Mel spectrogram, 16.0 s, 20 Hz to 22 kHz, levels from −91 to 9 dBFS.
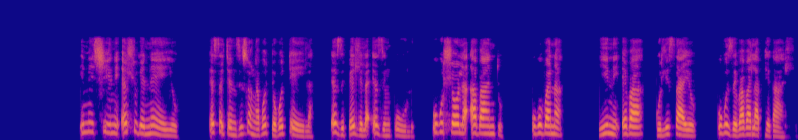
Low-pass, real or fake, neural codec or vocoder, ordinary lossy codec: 7.2 kHz; real; none; AAC, 48 kbps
